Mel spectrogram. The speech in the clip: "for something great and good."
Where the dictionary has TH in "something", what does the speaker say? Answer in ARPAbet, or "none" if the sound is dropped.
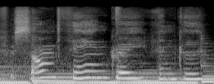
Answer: TH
